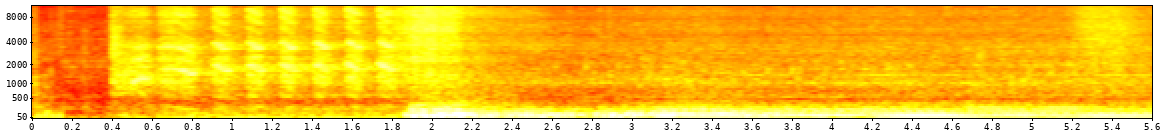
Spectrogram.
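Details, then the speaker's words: Widebody turbo Honda Civic after full fuel system upgrade with twin Facet lifter pumps, AEM 400 lph inline pump, AN8 feed and AN6 return, 40-litre fuel cell; rapid ticking bursts while cranking then deep uneven idle, the new fuel pump very loud. "do you like new fuel pump matt yes it's gonna be real fun driving it wow it's loud"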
